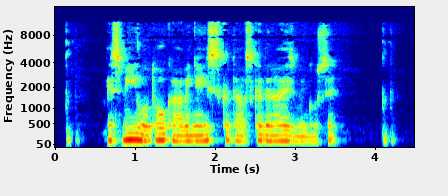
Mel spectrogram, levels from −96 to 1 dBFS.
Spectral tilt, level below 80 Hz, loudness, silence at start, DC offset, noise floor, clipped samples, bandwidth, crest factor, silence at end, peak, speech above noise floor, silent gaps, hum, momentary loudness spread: -5 dB/octave; -54 dBFS; -22 LUFS; 0.15 s; under 0.1%; -52 dBFS; under 0.1%; 11.5 kHz; 16 dB; 0.35 s; -6 dBFS; 32 dB; none; none; 13 LU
